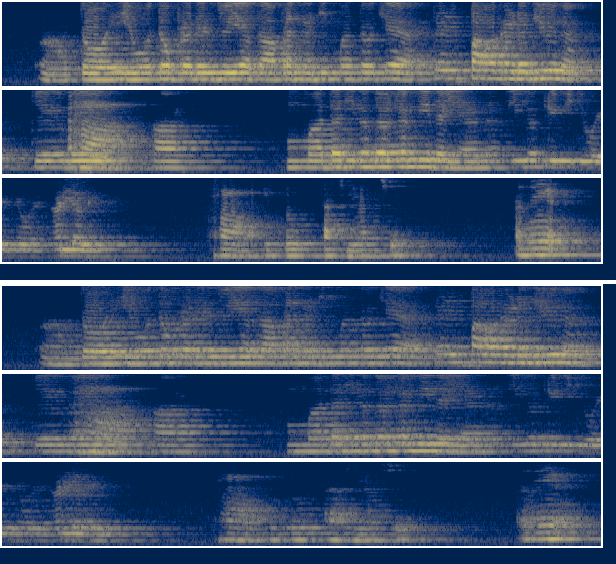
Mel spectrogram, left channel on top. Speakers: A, on the left; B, on the left.
A: હા તો એવો તો પ્રદેશ જોઈએ તો આપડા નજીકમાં તો છે. પાગઢ હજર્યું ને કે ભાઈ
B: હા
A: હા માતાજી ના દર્શન ભી થઇ જાય અને લીલોત્રી બી જોવાય જવાય હરિયા આવે
B: હા એ તો સાચી વાત છે. અને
